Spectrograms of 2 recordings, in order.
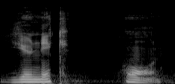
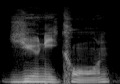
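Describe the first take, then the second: First: The last syllable starts with an h sound. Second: The last syllable starts with a k sound. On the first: "is the pronunciation unic horn" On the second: "not unicorn?"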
